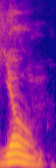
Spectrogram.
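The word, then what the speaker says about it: יום: The Hebrew word for day is yom. The Yiddish word for day is tag.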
